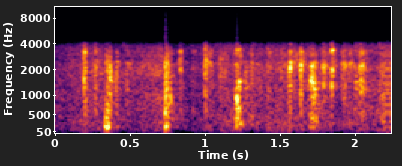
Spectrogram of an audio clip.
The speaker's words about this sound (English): He just fucking broke the window.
